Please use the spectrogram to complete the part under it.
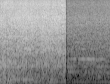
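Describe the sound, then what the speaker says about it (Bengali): Chopped large onion frying in hot oil for an aloo broccoli curry, a loud, close hissing sizzle that cuts off abruptly to a much quieter background. "পেঁয়াজটা একটু লাল লাল করে ভেজে নেব।"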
